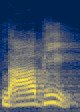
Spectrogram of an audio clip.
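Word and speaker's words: נביא: 부름 받은 자입니다 펠라 히브리어로 나비 나비 라고 합니다 날아다니는 나비와 발음이 똑같습니다 그런데 그 뜻은 부름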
